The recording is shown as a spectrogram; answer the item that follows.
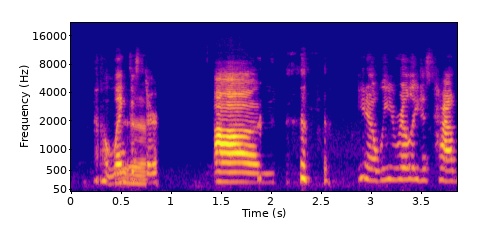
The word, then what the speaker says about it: Lancaster: Like I'm not far from Lancaster, however you pronounce it. It's Lancaster. Lancaster.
